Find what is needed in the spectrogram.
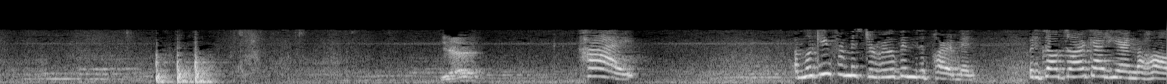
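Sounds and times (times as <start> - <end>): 
faint steady hum: 0.0 - 11.6
knocking on a door: 1.6 - 2.2
speech: 4.4 - 4.9, 5.9 - 6.4, 8.0 - 11.6.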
